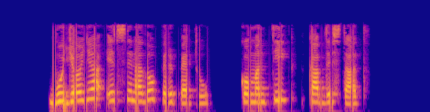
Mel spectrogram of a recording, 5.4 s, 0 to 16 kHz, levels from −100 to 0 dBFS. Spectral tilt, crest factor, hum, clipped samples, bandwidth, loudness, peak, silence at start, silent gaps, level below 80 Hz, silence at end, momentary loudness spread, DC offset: -4.5 dB/octave; 18 dB; none; under 0.1%; 8 kHz; -18 LUFS; -2 dBFS; 0.6 s; 2.69-3.00 s, 3.81-3.85 s; -50 dBFS; 0.95 s; 13 LU; under 0.1%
